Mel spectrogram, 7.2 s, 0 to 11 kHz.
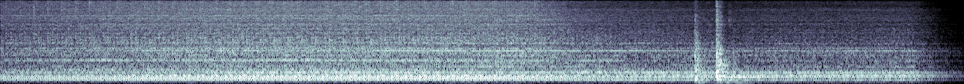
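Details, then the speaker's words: Car with 230,000 miles, just after fuel filter change, idle problem previously fixed by cleaning throttle body, IAC and mass airflow sensor: steady, smooth unchanging idle hum, no misses, stumbles or knocks; normal idle. "This is a great car, great engine, 230,000 miles on it. Runs like a top other than the problem I told you about."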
